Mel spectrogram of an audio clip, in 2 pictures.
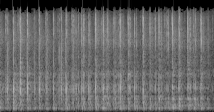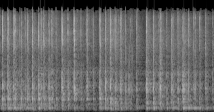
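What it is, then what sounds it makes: Glossy hardcover cookbook. Fast fingertip and short-nail tapping on the glossy laminated cover of a large, solid hardcover cookbook lying on a wooden table. Dozens of quick, dry taps follow one another in a steady stream, each with a short, bright click and a low thud that dies away almost at once. A faint low hum runs underneath.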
